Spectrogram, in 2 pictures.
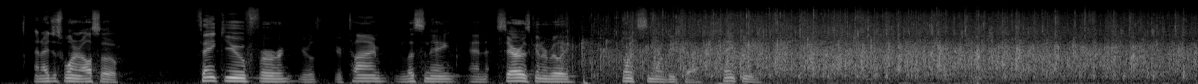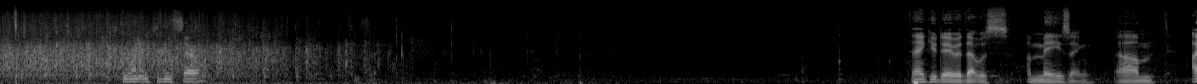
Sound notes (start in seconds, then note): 9.6 applause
